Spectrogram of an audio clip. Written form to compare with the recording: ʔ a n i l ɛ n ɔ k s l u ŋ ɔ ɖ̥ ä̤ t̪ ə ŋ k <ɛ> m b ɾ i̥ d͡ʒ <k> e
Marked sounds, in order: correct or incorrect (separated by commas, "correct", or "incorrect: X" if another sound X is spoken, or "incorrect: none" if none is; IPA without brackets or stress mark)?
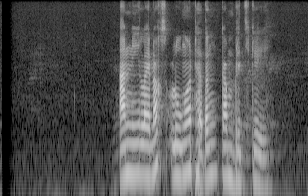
incorrect: a, correct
